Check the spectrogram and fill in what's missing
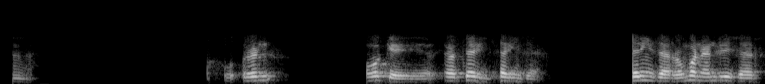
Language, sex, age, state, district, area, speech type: Tamil, male, 45-60, Tamil Nadu, Salem, rural, conversation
